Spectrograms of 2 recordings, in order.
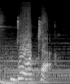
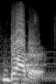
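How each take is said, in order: First: It has a British accent with no sounded r. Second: It has an American accent with a sounded r. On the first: "The British, they say daughter" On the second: "the Americans, they say daughter"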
